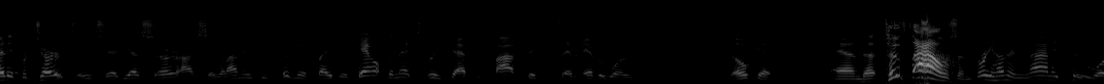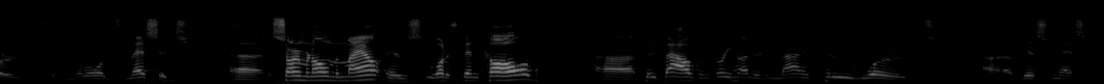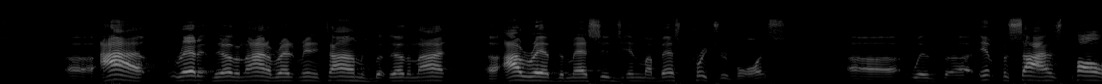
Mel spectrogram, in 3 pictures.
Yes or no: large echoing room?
yes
